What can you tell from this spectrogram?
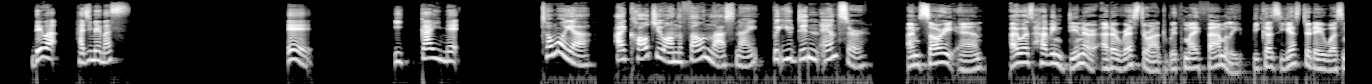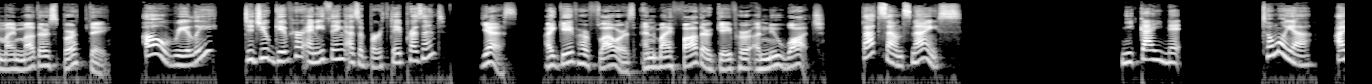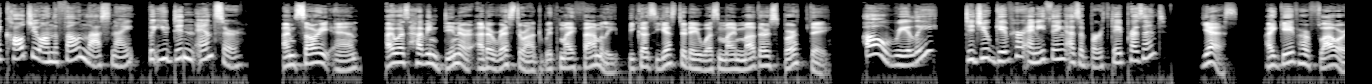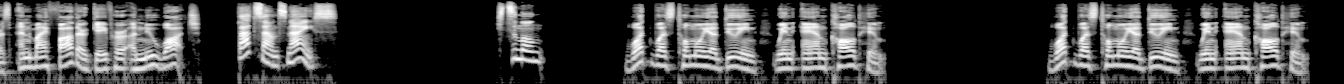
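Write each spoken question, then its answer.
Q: What was Tomoya doing when Anne called him?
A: Having dinner at a restaurant with his family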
